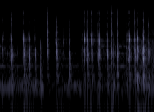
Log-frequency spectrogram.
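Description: Fingertips of both hands type on a full-size black plastic mechanical computer keyboard with RGB backlight resting on a desk. About nineteen short, bright plastic clicks come in an uneven stream, each dying away almost instantly with no ring, and there is a brief pause in the middle before the typing picks up faster.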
